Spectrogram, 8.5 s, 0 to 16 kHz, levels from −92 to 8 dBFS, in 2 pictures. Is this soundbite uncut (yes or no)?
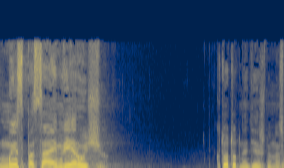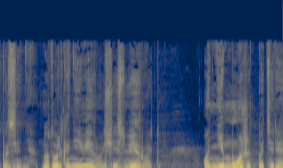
no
